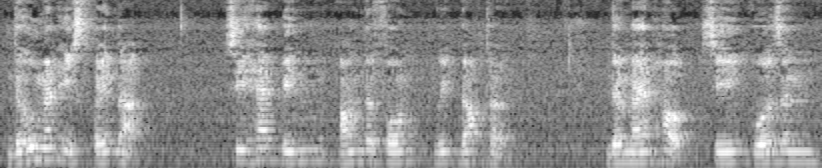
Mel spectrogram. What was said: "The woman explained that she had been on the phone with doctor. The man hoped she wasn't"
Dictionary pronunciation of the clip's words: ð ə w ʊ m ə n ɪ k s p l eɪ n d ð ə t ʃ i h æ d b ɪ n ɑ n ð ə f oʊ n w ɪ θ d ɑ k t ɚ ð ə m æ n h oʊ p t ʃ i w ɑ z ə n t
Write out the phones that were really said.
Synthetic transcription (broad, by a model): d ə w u m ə n ɪ k s p l eɪ n d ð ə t ʃ i h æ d b ɪ n ɑ n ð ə f oʊ n w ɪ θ d ɑ k t ɚ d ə m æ n h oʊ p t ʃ i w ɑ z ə n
